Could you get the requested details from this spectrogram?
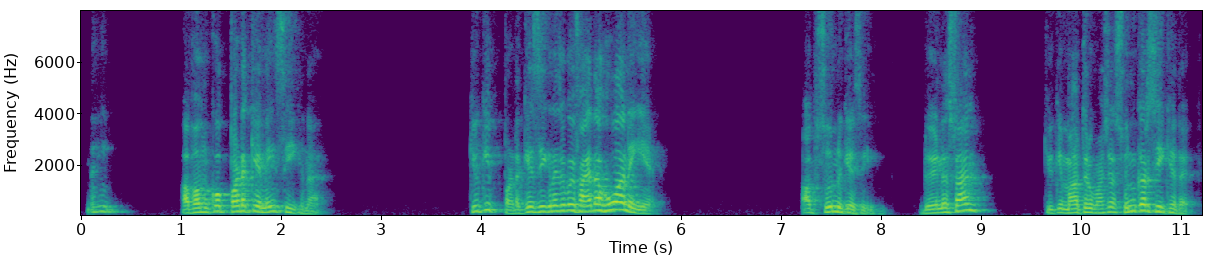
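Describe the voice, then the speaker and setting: A man's voice: sits high, lively intonation, moderate pace, long pauses, darkish tone. A man teaching a spoken English class, coaxing students with questions.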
